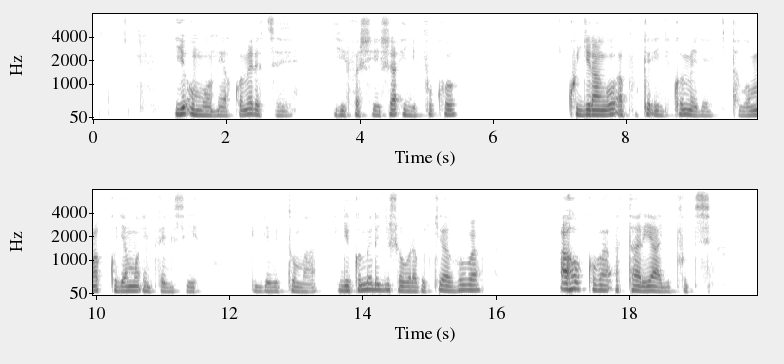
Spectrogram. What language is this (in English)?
Kinyarwanda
